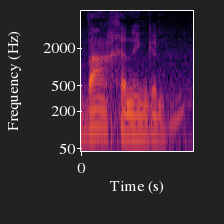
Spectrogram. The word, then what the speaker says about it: Wageningen: It burns atop a monument in a town called Wageningen, or Wageningen, so to pronounce it more accurately.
